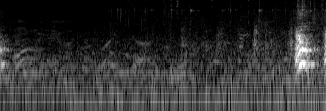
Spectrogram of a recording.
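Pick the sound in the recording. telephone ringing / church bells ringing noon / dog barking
dog barking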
